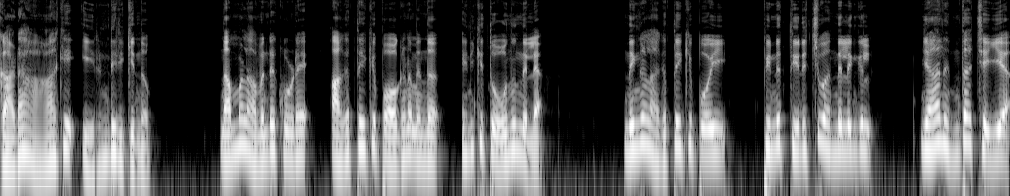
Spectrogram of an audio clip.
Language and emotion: Malayalam, fearful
